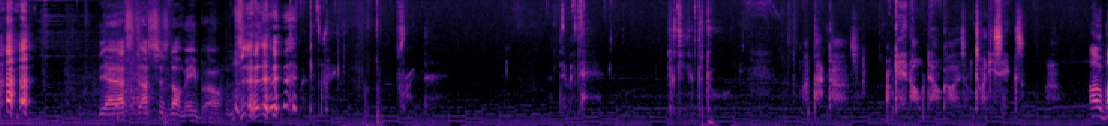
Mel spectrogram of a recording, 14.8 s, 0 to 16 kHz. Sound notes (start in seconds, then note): 0.3 laughs; 3.9 whispering; 10.9 whispering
